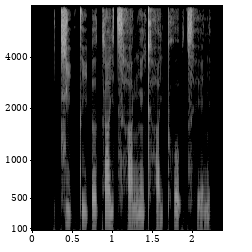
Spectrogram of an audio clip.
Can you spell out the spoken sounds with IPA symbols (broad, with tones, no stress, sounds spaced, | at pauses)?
t͡ɕ i˦ ʔ t̪ i˦ ʔ ə˥˧ k a˦ j t͡sʰ a˧ ŋ ẽ˥˧ kʰ a˨˩ j pʰ o˦ ʔ t͡sʰ e˨˦ n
